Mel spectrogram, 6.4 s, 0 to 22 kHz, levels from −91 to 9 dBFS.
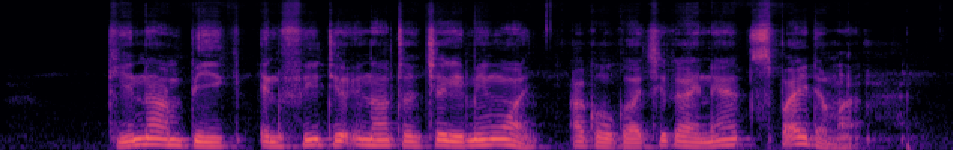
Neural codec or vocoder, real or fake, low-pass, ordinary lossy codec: codec, 44.1 kHz, 7.8 kbps, Pupu-Codec; fake; none; none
